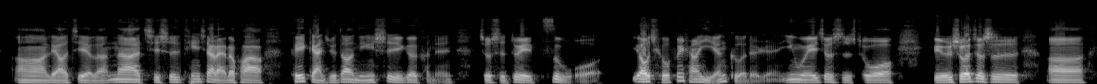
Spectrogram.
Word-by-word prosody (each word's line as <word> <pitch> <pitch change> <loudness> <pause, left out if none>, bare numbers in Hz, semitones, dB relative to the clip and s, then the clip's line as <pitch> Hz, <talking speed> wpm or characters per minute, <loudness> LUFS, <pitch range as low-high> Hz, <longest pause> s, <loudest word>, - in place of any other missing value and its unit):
啊， 100 -1 -1
了 95 0 +1
解 95 -1 -1
了， 85 0 -3
那 115 -1 +3
其 110 +2 -5
实 115 +2 -3
听 130 +3 -5
下 120 - +3
来 - - +3
的 100 - +1
话， 100 -3 +1 0.2
可 - - +1
以 140 - +6
感 105 -11 +2
觉 100 +1 -4
到 120 +1 +1
您 100 0 -2
是 120 +4 -3
一 100 - 0
个 105 -2 -1
可 - - -15
能， - - -12 0.2
就 100 - -2
是 95 -1 -4
对 100 -1 +2
自 - - -4
我， 470 +6 -8 0.3
要 130 -1 +7
求 130 -5 -1
非 175 +11 -1
常 125 -5 -1
严 95 - -2
格 - - -4
的 - - -9
人。 - - -13
因 115 +1 -1
为 105 -1 +3
就 115 +3 -1
是 100 +1 -6
说 100 0 0 0.4
比 100 - +2
如 105 +2 +5
说 125 +1 +7
就 130 0 +3
是， 110 -3 0 0.3
呃， 100 -1 +2
105 Hz, 255 characters per minute, -23 LUFS, 100-120 Hz, 0.4 s, 要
